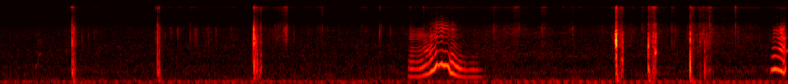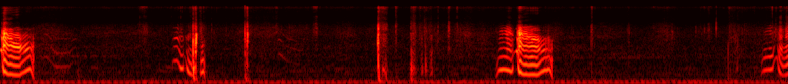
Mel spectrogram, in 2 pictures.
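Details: Grey francolin with loud, ringing, harmonic calls that rise and fall, repeated at irregular intervals of one to two seconds, punctuated by sharp clicks over a low steady hum.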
